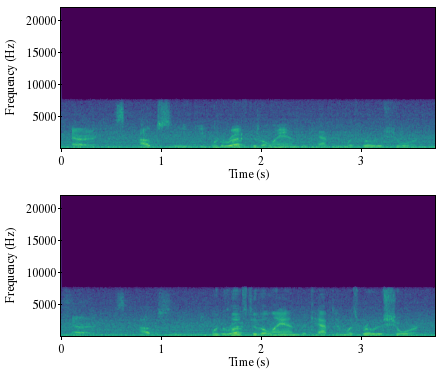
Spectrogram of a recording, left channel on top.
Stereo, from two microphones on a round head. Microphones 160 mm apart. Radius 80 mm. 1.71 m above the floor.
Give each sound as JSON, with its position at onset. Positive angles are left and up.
{"t": 0.1, "sound": "a man speaking", "side_deg": 50, "distance_m": 1.9}
{"t": 1.5, "sound": "a man speaking", "side_deg": -80, "distance_m": 0.7}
